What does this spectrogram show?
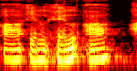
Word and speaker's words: Allah: Iya, baca tulisannya A-L-L-A-H. Harus Bacanya membacanya Allah. dengan kaidah bahasa aslinya dong.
